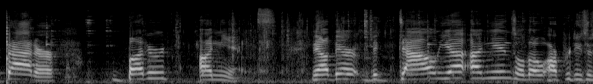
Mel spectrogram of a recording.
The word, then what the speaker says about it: Vidalia: Now, they're Vidalia onions, although our producer says Vidalia. Casey says that in the South they pronounce it Vidalia.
